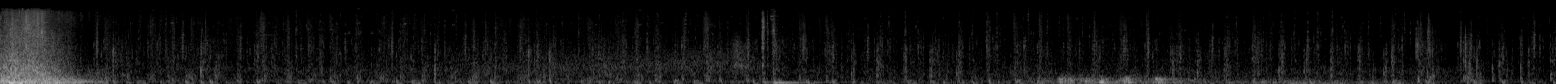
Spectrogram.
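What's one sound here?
Quick footsteps patter over grass and dirt.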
